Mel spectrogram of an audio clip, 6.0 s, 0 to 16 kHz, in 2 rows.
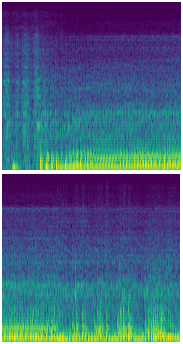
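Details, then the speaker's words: Honda GB500 single, cold start with choke on: fires, runs a few seconds with wavering uneven beat, then sags and dies; won't hold idle, starts for a second then turns off; cause not yet known. "on it's like it wants to stay started but it doesn't want to stay started its mind is very not made up on what it wants to do on idle right like it starts for a second turns off"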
